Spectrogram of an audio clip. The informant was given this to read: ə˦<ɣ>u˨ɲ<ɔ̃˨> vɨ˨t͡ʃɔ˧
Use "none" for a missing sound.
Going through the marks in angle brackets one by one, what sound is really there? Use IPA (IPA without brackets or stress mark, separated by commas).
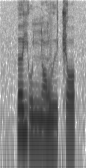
j, ɔ̃˨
